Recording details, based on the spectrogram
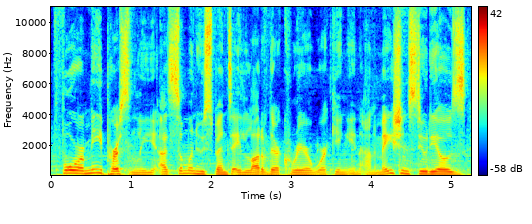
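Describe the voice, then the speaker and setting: A man's voice: mid-range voice, normal speed, creaky. A man narrating a scripted video essay, with dry, wry asides. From Britain. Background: soft background music.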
